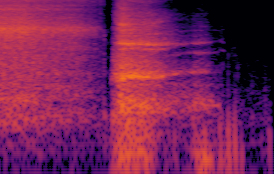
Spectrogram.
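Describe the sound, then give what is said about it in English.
A person takes a deep breath, heard as two long, airy, quiet breath sounds separated by a short pause, followed by a few faint soft clicks. “Take a breath.”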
